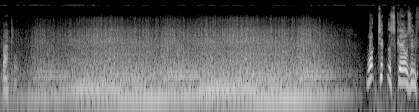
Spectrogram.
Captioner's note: engines humming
